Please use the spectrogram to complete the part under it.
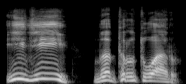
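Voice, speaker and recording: A man voicing a pompous, bossy male guard dog in a storybook reading, loud and commanding. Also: high-pitched, sing-song, takes it slowly, no room sound, studio quality, pitched above the performer's own voice, exaggerated voice.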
